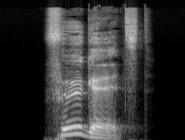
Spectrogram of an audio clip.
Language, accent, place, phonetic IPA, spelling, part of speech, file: German, Germany, Berlin, [ˈføːɡl̩st], vögelst, verb, De-vögelst.ogg
- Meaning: second-person singular present of vögeln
